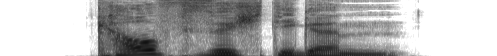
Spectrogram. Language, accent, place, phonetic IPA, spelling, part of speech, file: German, Germany, Berlin, [ˈkaʊ̯fˌzʏçtɪɡəm], kaufsüchtigem, adjective, De-kaufsüchtigem.ogg
- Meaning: strong dative masculine/neuter singular of kaufsüchtig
